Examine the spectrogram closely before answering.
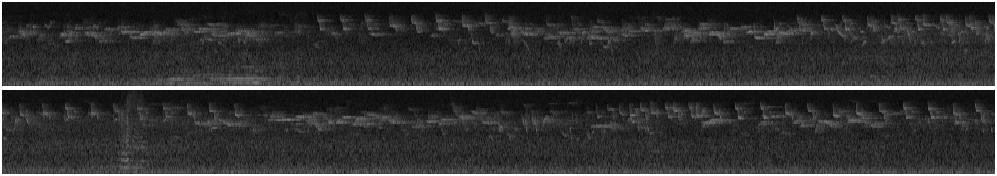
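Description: A forest bird chorus of many quick, high chirps and trills, with an insect buzzing close to the microphone for a couple of seconds near the start. One sharp click about halfway through.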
